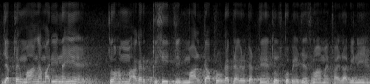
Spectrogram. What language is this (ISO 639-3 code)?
hin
